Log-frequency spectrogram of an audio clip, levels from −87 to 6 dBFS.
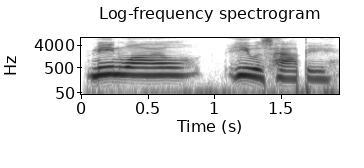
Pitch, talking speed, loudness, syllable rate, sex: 235 Hz, 125 wpm, -14 LUFS, 4.1 syllables/s, female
